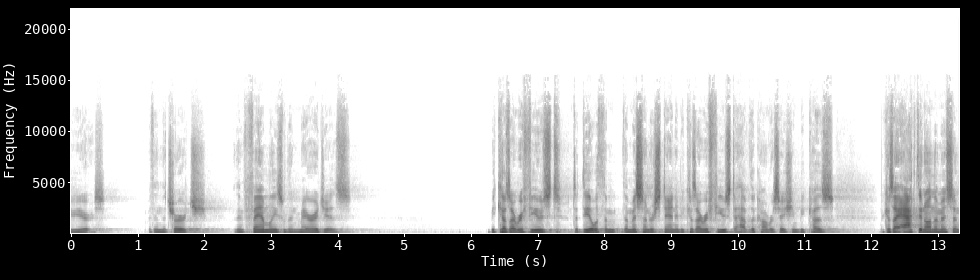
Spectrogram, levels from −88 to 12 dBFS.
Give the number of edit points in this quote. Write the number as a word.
zero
